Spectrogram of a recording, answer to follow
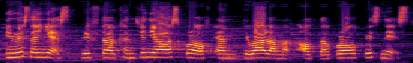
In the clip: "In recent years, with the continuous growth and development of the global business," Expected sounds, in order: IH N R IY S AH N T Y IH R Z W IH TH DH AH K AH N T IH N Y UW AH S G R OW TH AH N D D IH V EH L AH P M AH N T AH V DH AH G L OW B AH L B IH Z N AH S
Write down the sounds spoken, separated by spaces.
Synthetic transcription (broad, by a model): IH N R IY S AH N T Y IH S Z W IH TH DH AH K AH N T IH N Y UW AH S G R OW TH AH N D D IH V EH L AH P M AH N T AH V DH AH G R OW AH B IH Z N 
